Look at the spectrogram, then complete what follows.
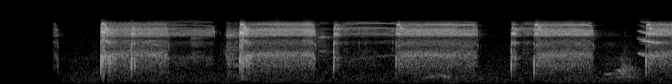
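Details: Rainbow lorikeet chicks, almost seven weeks old, being scratched, give harsh, hissing, rasping screeches of about one second, broken by short pauses, with five long bursts and several shorter ones.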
